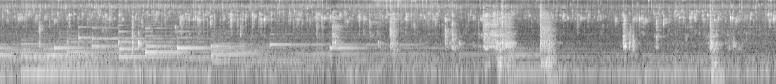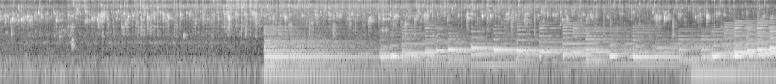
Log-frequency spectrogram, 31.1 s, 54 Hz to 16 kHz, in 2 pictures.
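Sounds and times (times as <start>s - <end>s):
crackling spattering hiss: 0.0s - 31.0s
utensils knocking and clinking: 2.6s - 3.1s, 6.6s - 11.2s, 12.4s - 13.2s.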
